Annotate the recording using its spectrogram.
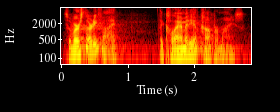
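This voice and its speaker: A man preaching an animated sermon as pastor, swinging from loud to quiet and acting out crowd voices. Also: lowish voice, fast talker, gravelly.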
